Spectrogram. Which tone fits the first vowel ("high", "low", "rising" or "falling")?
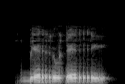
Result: rising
